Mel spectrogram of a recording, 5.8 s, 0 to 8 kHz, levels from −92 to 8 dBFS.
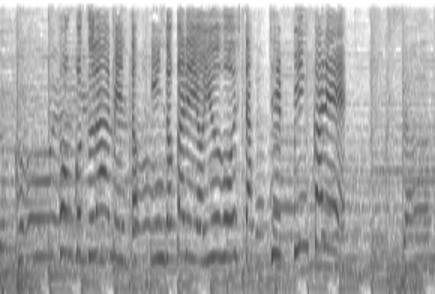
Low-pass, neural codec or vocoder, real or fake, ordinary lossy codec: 7.2 kHz; none; real; none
